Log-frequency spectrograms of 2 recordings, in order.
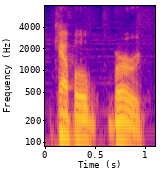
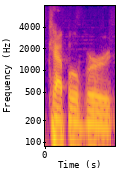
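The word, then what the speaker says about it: Cabo Verde: language is actually uh cappo or a cappo capo bird. That's what it is. Capo ver. The d e is is silent. So, it's cappo bird in in Portuguese or capo bird.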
